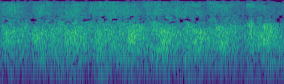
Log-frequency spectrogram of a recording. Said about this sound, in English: Will you welcome the late, great Charles Dickinson Jones, author of Tale of Two Settees, Fire Great Expectations, Candlewick Papers, Bleak House and Garden. Oh, and applause.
